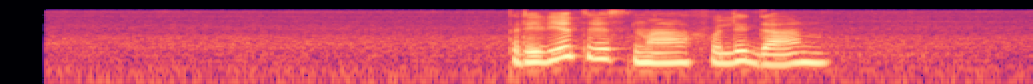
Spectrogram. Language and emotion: Russian, positive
